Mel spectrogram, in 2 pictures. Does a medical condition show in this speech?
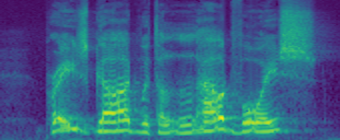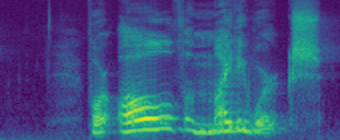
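Yes: hoarseness after vocal cord surgery; earlier doctor attributed voice problem to aging, second opinion sought; post-operative check on Monday good, vocal cords look straight, hoarseness remains; hard to hear.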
